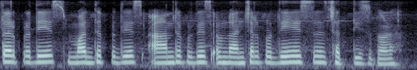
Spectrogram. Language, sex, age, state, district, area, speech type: Hindi, female, 45-60, Uttar Pradesh, Mirzapur, urban, spontaneous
